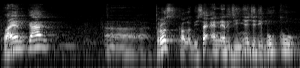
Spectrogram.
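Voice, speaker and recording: A man giving a joking, animated motivational sermon in casual slang. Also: fairly high pitch, unhurried, creaky, background noise. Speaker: preacher.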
